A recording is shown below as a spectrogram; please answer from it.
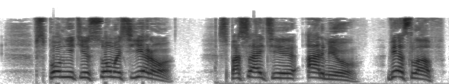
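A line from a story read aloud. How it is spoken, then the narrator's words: Loud shout in Polish. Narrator (Russian): громко крикнул по-польски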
